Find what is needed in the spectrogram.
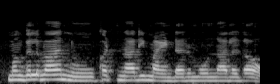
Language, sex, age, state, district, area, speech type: Punjabi, female, 30-45, Punjab, Mohali, urban, read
